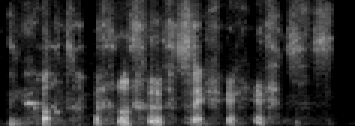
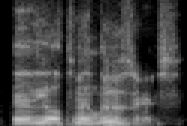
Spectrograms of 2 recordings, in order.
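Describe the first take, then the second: First: Laughing through the words; high, breathy laugh-talk. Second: Said in the usual way. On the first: Real, not acted. Repeats his own line, laughing.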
